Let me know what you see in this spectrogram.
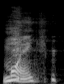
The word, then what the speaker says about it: Moink: That's Moo plus Oink. – And how do you pronounce that? Exactly. – All right. Moink is a meat subscription company on a mission to save the family farm.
